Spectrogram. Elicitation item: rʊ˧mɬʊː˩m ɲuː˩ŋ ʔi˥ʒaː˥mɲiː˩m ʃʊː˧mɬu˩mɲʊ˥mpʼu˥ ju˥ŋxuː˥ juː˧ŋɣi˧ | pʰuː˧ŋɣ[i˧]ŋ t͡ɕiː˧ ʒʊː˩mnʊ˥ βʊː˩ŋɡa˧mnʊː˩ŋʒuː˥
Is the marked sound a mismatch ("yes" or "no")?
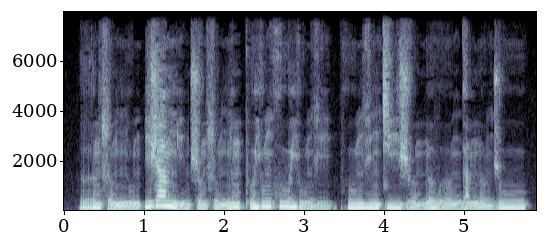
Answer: no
